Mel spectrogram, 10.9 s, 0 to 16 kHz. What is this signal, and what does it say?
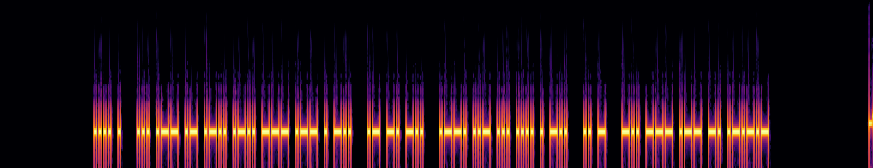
Morse code, heard as a keyed tone, about 40 wpm, 700 Hz. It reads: HE SWALLOWED AND PUSHED IT DOWN.
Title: A Sound Of Thunder 40wpm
